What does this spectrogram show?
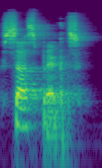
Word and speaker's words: suspect: So if it's a verb, the stress is different.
